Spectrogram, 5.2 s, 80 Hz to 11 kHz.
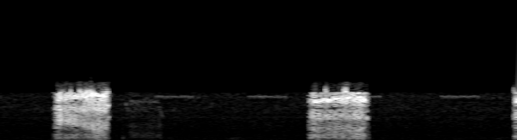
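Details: Owlets on their second outing outside the nest at Starr Ranch, April 21, 2018: harsh, breathy hisses about half a second long, two full bursts roughly two and a half seconds apart, another beginning at the end, with a faint softer rasp between.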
